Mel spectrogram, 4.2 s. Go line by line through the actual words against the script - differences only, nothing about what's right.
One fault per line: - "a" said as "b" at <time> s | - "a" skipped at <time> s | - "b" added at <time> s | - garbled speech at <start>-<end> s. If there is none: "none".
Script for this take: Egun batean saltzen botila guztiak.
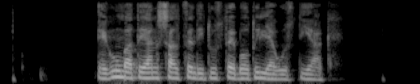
- "dituzte" added at 2.0 s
